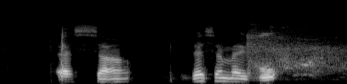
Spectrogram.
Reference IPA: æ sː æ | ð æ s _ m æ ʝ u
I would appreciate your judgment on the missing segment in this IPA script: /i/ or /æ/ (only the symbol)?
æ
